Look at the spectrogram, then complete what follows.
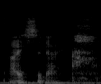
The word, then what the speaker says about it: Aes Sedai: Aes Sedai.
